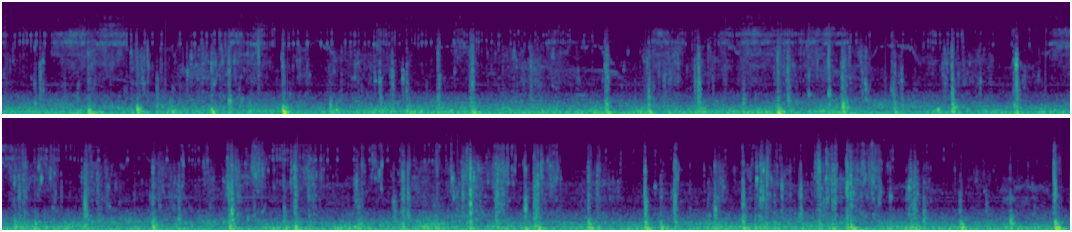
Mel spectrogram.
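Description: Water lapping against a plastic fishing kayak's hull, with many small irregular knocks and clicks over a steady low rumble.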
